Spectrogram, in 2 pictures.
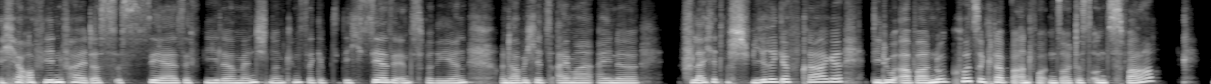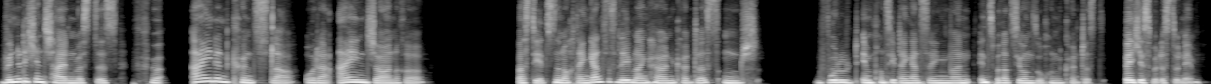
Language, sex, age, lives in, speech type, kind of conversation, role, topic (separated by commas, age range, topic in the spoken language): German, female, 20-24, Germany, conversation, podcast, host, Woran merkst du, dass ein Werk fertig ist?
